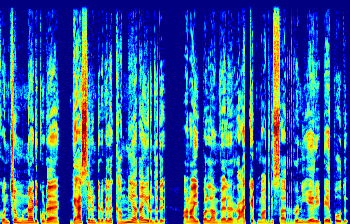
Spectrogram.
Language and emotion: Tamil, sad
